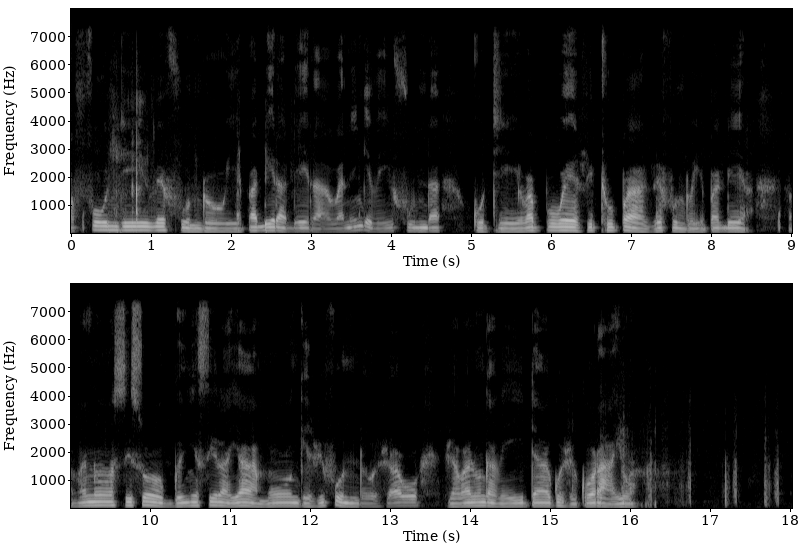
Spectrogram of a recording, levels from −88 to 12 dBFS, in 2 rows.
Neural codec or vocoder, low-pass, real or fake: none; 7.2 kHz; real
